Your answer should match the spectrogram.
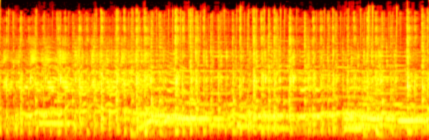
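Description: Carnatic violin playing a melody full of sliding, ornamented notes, with mridangam drum strokes beating a steady rhythm beneath it.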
